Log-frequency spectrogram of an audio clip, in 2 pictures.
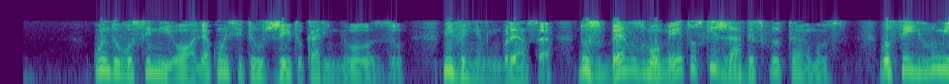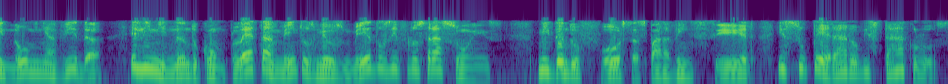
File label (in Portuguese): Romântico Masculino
